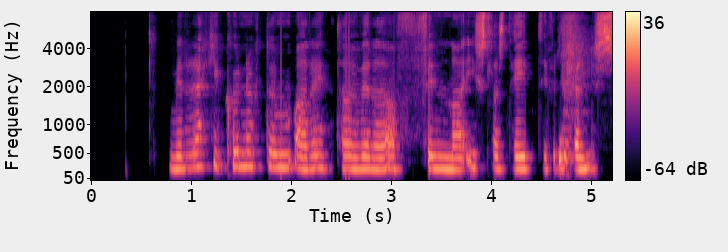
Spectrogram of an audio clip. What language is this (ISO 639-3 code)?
isl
